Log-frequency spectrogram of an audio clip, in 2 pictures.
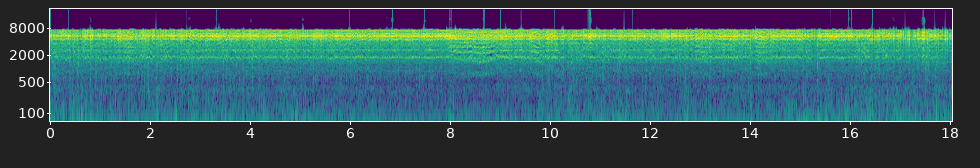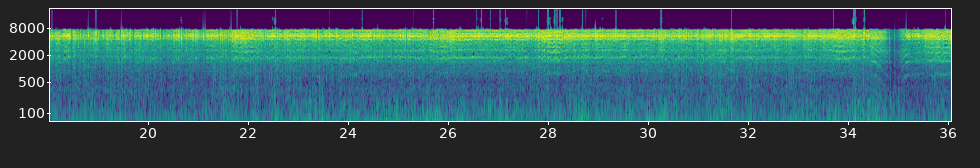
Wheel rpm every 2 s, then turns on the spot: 230, 230, 230, 230, 220, 230, 230, 230, 230, 230, 230, 230, 230, 230, 230, 230, 240, 140.
none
